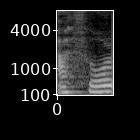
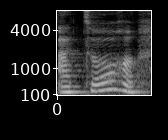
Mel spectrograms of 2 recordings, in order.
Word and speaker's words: Hathor: Alors le vrai nom c'est Hathor, les Français prononcent le TH se lit comme ça en anglais, les Français le prononcent Hathor.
